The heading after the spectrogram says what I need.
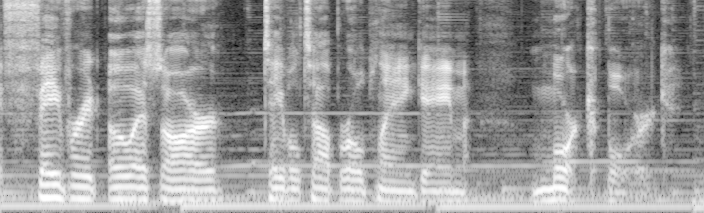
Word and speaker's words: Mörk Borg: From the title page, Mörk Borg is Swedish for dark fort and is pronounced Mörk Borg.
